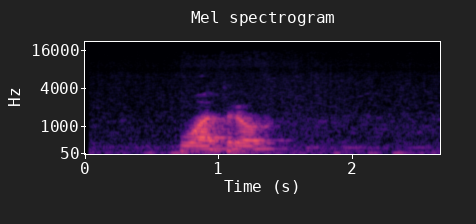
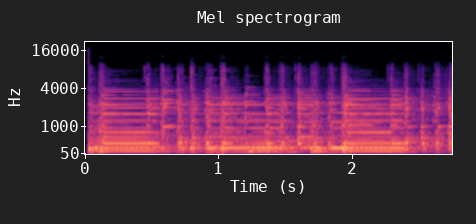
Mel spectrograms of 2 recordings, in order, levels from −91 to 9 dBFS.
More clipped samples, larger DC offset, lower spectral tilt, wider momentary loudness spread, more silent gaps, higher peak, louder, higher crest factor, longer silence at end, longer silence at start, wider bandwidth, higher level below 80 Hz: neither; neither; about the same, -7.5 dB/octave vs -7 dB/octave; first, 14 LU vs 4 LU; neither; second, -12 dBFS vs -2 dBFS; second, -31 LUFS vs -17 LUFS; first, 22 dB vs 16 dB; first, 0.3 s vs 0 s; first, 0.65 s vs 0 s; first, 16 kHz vs 9.4 kHz; second, -60 dBFS vs -46 dBFS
